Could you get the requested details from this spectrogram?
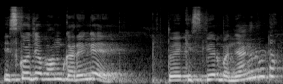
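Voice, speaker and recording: A man's voice: very high voice, animated, a little fast, darkish tone, reverberant, slight background noise. A man teaching a school science lecture, who keeps asking questions, repeats the answers and calls his students "beta". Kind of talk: classroom lecture.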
